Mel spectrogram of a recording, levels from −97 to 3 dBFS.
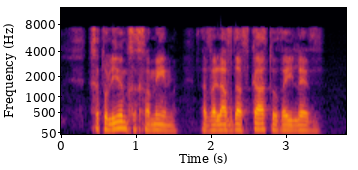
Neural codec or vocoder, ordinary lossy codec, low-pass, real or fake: codec, 16 kHz, 2 kbps, FunCodec, trained on Chinese and English, 25 frames a second; AAC, 48 kbps; 7.2 kHz; fake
